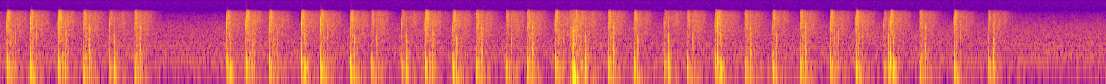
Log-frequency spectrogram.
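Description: Quick footsteps thud on a hard floor as a game character runs.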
